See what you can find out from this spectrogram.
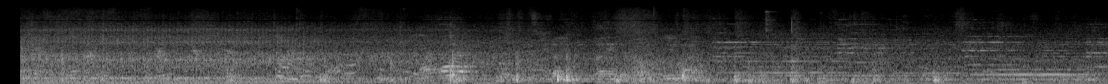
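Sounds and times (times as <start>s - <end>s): fire engine idling hum: 0.2s - 11.0s.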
